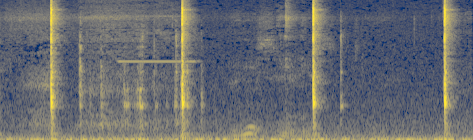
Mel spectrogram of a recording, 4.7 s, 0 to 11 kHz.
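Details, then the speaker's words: Old purple-cased Gallagher M1500 electric fence energizer, brought in clicking with weak to no output, on test during repair with a tester reading about 9.9–10 kV: crisp, even snaps about every 1.3 seconds over a quiet background; it is pulsing normally. "Get about 10,000 volts, 9.9, you know, right around 10,000 volts out of it."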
